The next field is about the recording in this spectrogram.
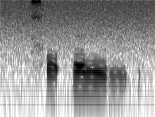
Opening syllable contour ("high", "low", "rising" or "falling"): low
